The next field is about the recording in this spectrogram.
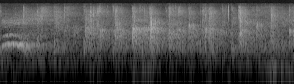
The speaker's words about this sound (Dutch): Applaus voor jezelf.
